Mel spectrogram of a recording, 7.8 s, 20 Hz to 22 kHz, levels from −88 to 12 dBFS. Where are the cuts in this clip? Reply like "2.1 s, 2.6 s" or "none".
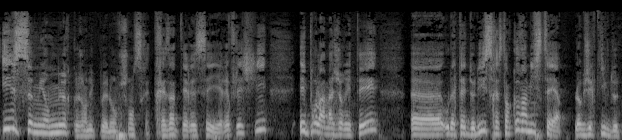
none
